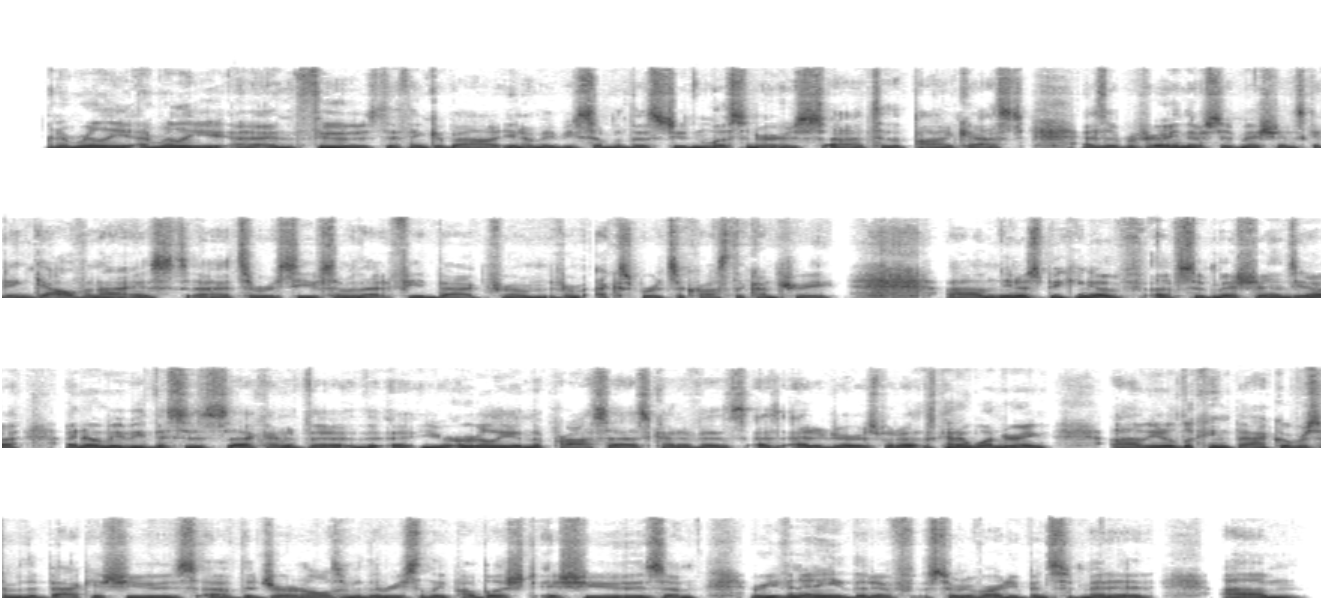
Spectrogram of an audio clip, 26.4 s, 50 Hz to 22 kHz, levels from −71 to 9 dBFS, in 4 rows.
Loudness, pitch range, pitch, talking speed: -17 LUFS, 95-120 Hz, 105 Hz, 245 wpm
